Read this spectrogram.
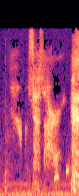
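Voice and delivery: whispered, slow apology; hushed sheepish sorry. Real, not acted. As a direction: breathe it out softly. Apologizing for interrupting.

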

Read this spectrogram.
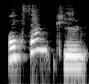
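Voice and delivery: high-pitched, gracious acceptance; smiling thanks. Shown as a demonstration. Coach showing how to accept a compliment, smiling thanks. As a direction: take the compliment with a smile in the voice. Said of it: "and smile and actually take it in".

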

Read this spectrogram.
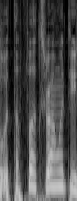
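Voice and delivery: high-pitched exasperated question; retold exasperation. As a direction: act out baffled impatience. Retold baffled reply to caller.

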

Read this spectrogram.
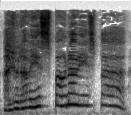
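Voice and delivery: very high falsetto squeal; high-pitched comic alarm; mock panicked cry. Acting out friend fleeing a wasp.

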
